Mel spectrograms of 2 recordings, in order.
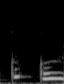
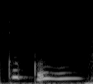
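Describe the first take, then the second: First: High little gnome greeting; playful gnome puppet voice. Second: Soft unvoiced whisper; tiny whispered coucou; whispered hello. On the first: Pretend. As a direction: chirp hello as a tiny gnome. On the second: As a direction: breathe the greeting as a secret. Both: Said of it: "Si je vous fais la main gnome".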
